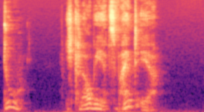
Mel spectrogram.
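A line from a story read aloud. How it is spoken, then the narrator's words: Quiet, agitated. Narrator (German): aufgeregt, und leise sagte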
